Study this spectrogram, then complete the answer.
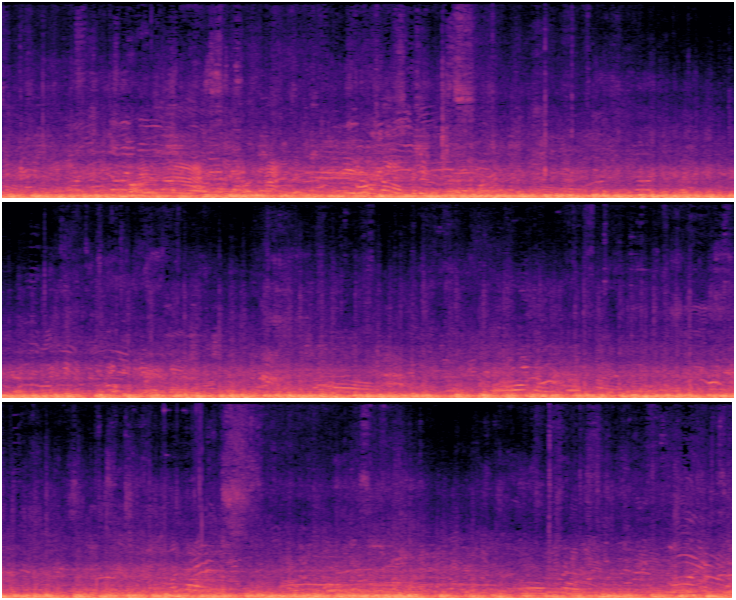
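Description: A large outdoor crowd chatters and calls out loudly.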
